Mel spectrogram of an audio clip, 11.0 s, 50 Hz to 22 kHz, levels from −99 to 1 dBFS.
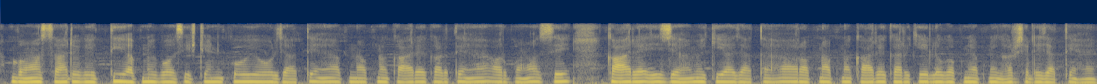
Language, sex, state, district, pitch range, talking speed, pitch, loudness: Hindi, male, Chhattisgarh, Korba, 130-140 Hz, 190 wpm, 135 Hz, -20 LUFS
